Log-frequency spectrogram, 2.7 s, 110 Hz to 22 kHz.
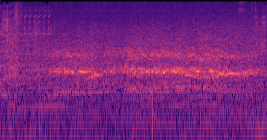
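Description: Tires of a Corvette C8 skidding through a drift in the Racing Master video game, a steady loud screech over engine roar, held throughout.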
